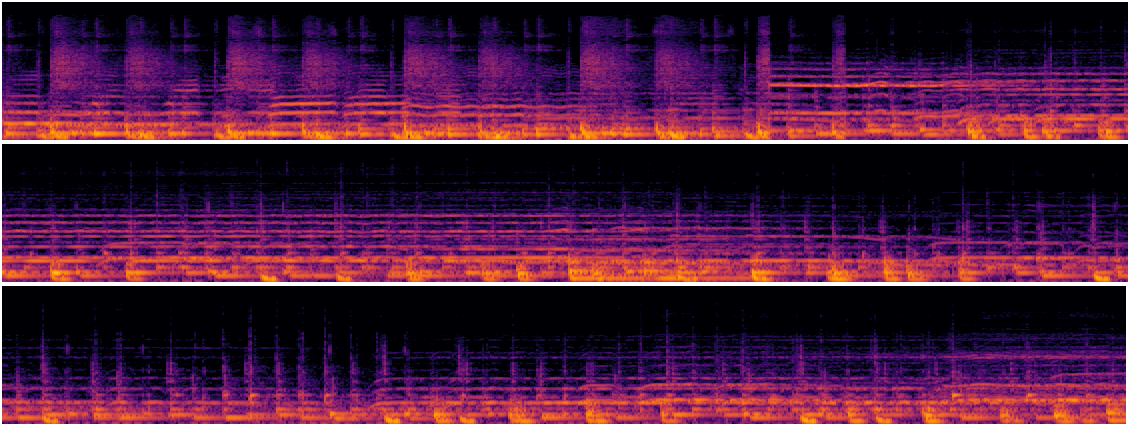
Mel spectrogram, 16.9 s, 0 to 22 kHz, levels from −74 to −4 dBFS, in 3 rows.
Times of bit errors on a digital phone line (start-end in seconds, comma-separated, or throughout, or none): none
